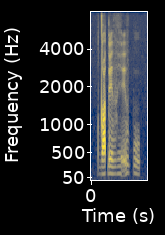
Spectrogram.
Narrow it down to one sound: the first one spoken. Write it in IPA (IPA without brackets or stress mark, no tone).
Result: dˤ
